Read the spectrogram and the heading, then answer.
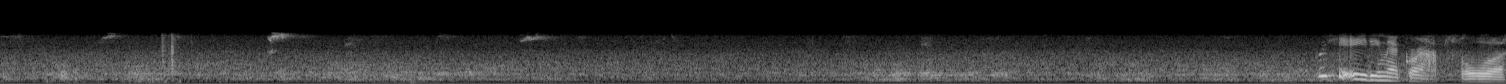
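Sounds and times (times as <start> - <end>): outdoor background hiss: 0.0 - 15.0
small bird chirping: 5.2 - 5.9.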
